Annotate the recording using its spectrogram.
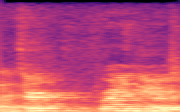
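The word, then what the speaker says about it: entrepreneur: 자, 그래서 엔터프레니어 같은 경우는 무슨 의미일까요? 기업가, 사업가, 기업가 이런 뜻이고, 약간 그 발음이 프렌치스럽지 않니? 엔터프레니어.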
